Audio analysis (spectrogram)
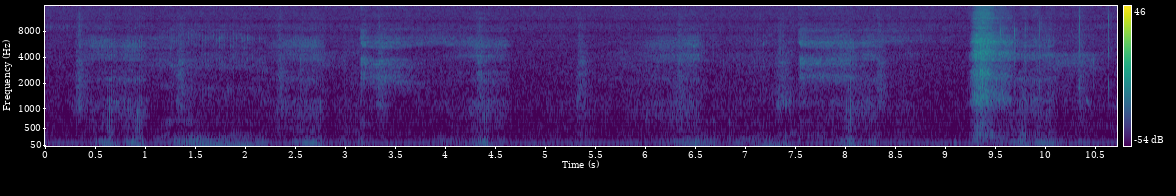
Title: My Dogs Just Snoring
